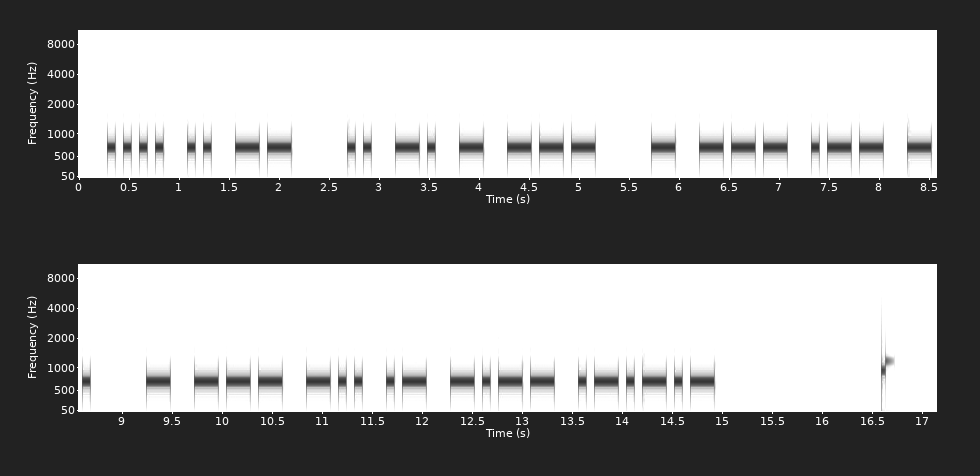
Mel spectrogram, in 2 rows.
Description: Morse code, heard as a keyed tone, about 15 wpm, 700 Hz. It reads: HIM INTO TOWN TODAY.
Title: Sentences from Top 1000 Words - Review Part 3 - 15wpm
